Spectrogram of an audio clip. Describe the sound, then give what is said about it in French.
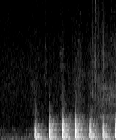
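Knocking on a door: seven even, moderately soft knocks in a steady rhythm follow a short quiet stretch, each one a dull, woody thud. “Qui frappe ainsi?”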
